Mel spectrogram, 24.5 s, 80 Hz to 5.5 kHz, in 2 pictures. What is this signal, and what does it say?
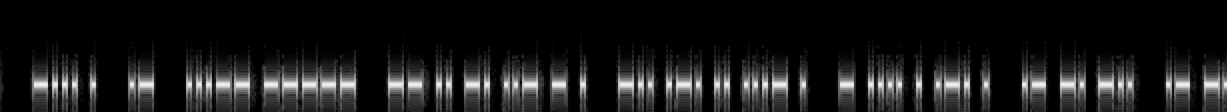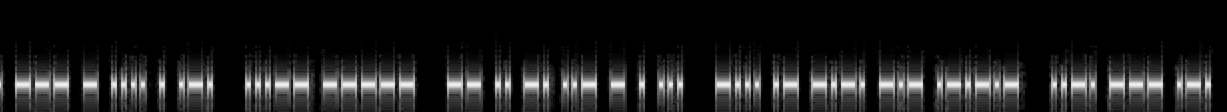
Morse code, heard as a keyed tone, about 25 wpm, 600 Hz. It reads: BE A 30 MINUTE DRIVE THERE AND ANOTHER 30 MINUTES BACK. FOR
